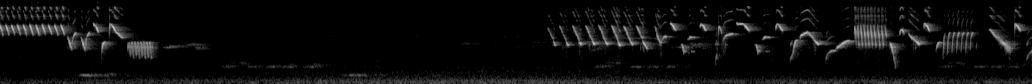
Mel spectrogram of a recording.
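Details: Canary tutor song with varied content used for training songbirds. A high buzzy trill ends in a rolled note, a long quiet gap follows, then a dense burst of rapid trills, sweeping whistles and harsh rasps resumes.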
